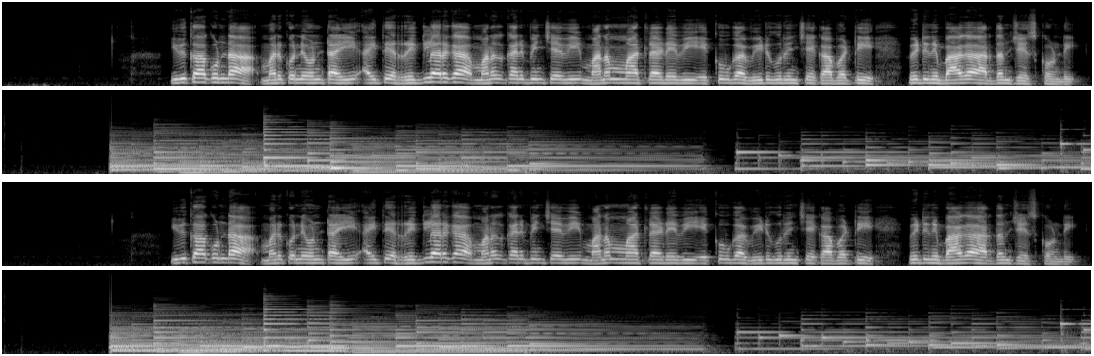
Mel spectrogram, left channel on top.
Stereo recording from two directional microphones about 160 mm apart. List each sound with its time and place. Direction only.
1.0 s speech: 30° left (ahead or behind)
12.0 s music: centre (ahead or behind)
18.9 s music: centre (ahead or behind)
